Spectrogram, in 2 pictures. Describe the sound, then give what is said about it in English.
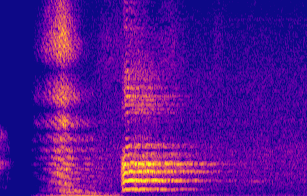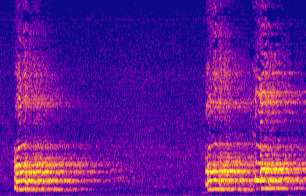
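A dog lets out a few drawn-out, tonal barks with long pauses between them, fairly loud. The final bark cracks partway through, its pitch jumping as the voice breaks. “The dog going through puberty. A little bit of a voice break at the end there.”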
